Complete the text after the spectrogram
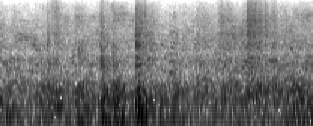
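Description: Bowling pins crash and clatter in a loud, echoing hall.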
